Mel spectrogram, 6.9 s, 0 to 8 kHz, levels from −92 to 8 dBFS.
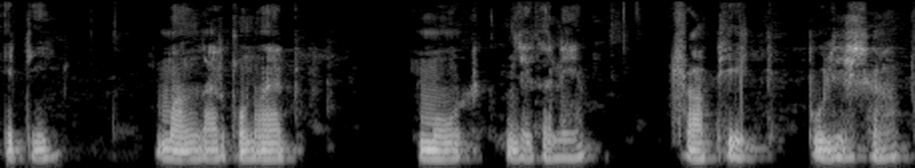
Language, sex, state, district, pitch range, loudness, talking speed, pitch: Bengali, male, West Bengal, Malda, 110-125 Hz, -28 LUFS, 80 wpm, 115 Hz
